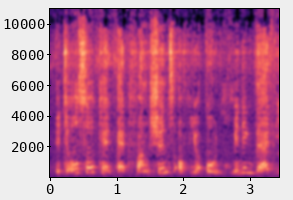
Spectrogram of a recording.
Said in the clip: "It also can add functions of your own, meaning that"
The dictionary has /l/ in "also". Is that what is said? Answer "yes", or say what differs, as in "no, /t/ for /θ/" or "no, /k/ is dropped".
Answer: yes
